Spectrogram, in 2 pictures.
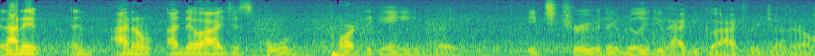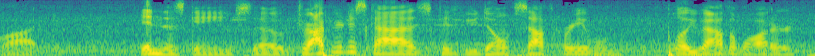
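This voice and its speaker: A man's medium-pitched voice with ordinary pitch variation, audible room echo, and noticeable background noise. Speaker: gaming video creator. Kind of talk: let's play commentary. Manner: hesitant, many fillers.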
